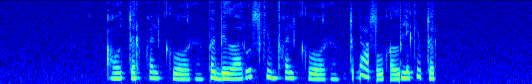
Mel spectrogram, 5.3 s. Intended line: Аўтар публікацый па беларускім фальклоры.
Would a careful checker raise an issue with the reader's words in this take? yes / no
yes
